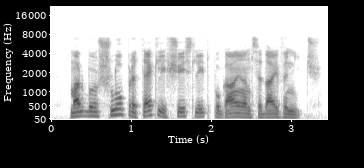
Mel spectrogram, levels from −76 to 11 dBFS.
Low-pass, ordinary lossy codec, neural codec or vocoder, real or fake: 7.2 kHz; AAC, 64 kbps; none; real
